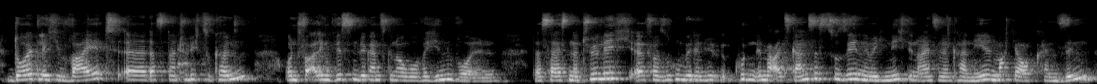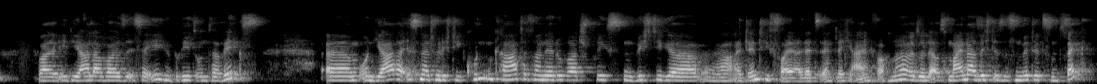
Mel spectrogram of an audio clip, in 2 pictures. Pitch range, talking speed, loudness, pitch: 185-220 Hz, 195 wpm, -19 LUFS, 200 Hz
